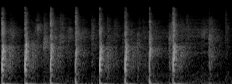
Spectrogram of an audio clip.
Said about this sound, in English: That was a great round of applause. Way better than last week.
